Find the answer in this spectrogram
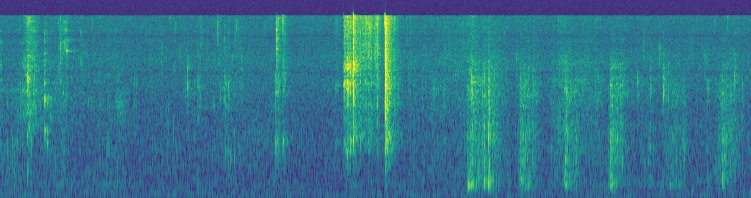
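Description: Faint eating sounds: close-up chewing of food with a few soft crunches and clicks, the densest about three and a half seconds in.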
